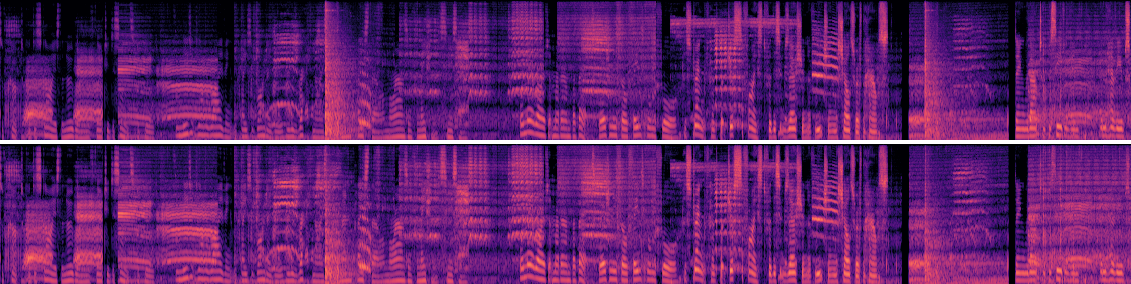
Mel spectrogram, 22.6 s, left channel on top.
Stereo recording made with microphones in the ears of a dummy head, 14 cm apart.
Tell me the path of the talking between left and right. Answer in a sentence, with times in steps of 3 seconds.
In this clip you hear the talking on the right from 0 s, in the centre from 15 s and on the left from 18 s.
